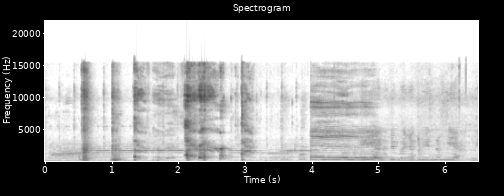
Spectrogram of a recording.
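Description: Several short, sharp coughs from a child, followed by a brief whimpering cry; cough with a cold.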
